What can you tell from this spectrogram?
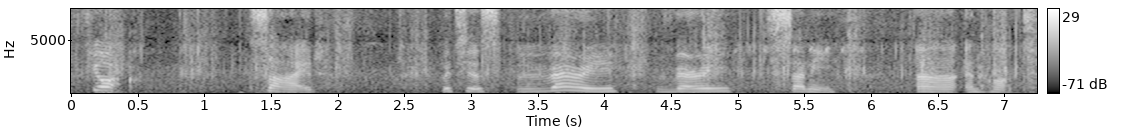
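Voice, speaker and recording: With a Danish accent, a woman speaks at a very slow pace and a fairly high pitch, with ordinary pitch variation, long, frequent pauses, and noticeable background noise. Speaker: vlogger and artist. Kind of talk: casual vlog narration. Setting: outdoors hiking. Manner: casual, halting with fillers.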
